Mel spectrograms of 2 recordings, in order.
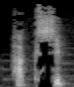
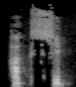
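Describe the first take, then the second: First: The first syllable is short and low. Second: The first syllable is short and high. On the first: "1 文字目の音節が転調して第4 声に転調して" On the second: "元々の成長を保持したまま言いますと"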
